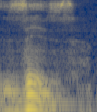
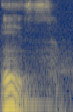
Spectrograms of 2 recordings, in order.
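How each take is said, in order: First: The word begins with a linked z sound. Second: The word begins with a plain vowel sound. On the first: The speaker calls it right. "The easiest way to get this right is to say ziz" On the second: The speaker calls it wrong. "not is"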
